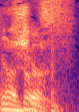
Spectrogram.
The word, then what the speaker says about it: Solz: ¿Solz? ¿Cómo se pronuncia? – Solz. Un apellido alemán.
